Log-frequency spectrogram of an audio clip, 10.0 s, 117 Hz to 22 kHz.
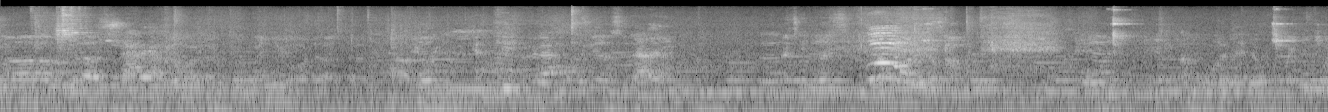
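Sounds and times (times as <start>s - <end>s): music: 0.0s - 9.9s.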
